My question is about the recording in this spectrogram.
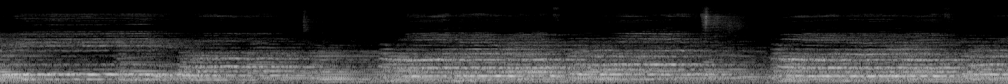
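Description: A choir sings a slow hymn in long held notes, in phrases broken by short breaths about four seconds apart.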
